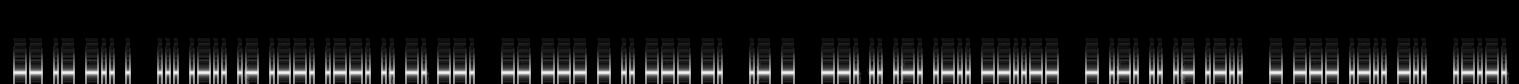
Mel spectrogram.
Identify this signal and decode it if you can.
Morse code, heard as a keyed tone, about 30 wpm, 550 Hz. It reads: MADE SLAPPING MOTION AT GIRL, TRIAL TOLD <AR>
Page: news headlines in morse code at 30 wpm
